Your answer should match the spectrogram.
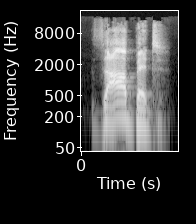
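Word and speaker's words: Sabeth: Wie wird sie ausgesprochen? Ich weiß nicht. Sabet, ja, so. Sabet, okay.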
